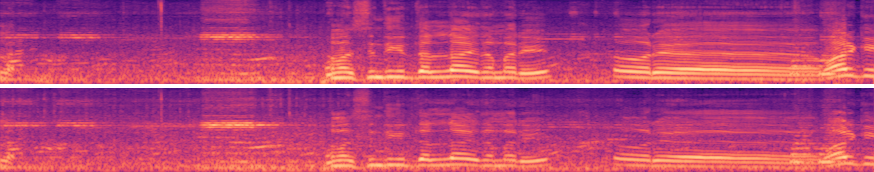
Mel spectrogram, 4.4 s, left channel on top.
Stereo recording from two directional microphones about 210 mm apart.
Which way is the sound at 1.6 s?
20° left (ahead or behind).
